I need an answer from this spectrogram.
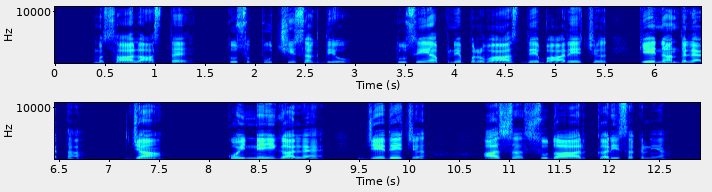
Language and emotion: Dogri, neutral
